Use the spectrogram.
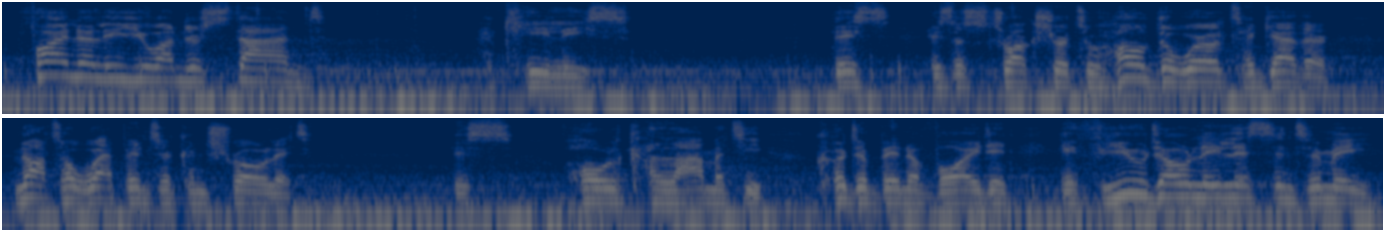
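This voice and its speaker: An actor playing a defiant, blunt sea captain turned assassin hunter in a game cutscene. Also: male voice, a little high, expressive, normal speed, a bit bright. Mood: bitter. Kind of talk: dramatic game cutscene acting. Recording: clear vehicle and outdoor noise behind.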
